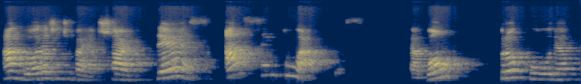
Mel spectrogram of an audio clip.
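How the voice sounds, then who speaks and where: A woman's voice: sits high, big pitch swings, takes it slowly. A Brazilian Portuguese-speaking woman teacher giving a recorded lesson to children, patient and encouraging, stretching syllables to show stress. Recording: distant, muffled and very echoey.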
